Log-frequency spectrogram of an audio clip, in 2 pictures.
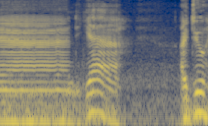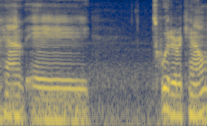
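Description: A man speaks very slowly, with light background noise underneath. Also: ordinary pitch variation. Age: 30s. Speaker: rideshare driver and vlogger. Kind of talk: casual vlog monologue. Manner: halting, many fillers. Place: car. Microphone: phone near.

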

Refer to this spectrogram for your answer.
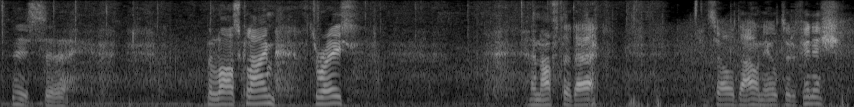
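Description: A man speaks at a fairly slow pace with fairly even intonation, in a dry sound with no echo and noticeable background noise. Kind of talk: casual vlog chat. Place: open country. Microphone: phone near.

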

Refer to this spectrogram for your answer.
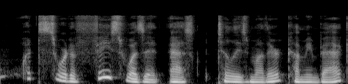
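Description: The pitch moves in a lively way as the text is read aloud in a natural-sounding voice.

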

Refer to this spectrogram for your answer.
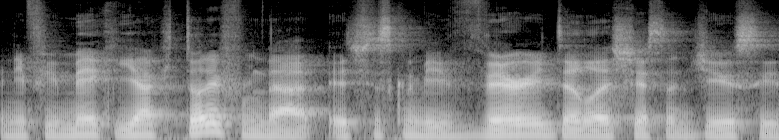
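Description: A man talks at a very fast pace. Behind him, the background stays quiet. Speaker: cooking instructor. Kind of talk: tutorial. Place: kitchen.

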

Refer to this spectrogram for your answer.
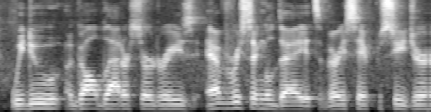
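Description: Moderate pacing from a male speaker. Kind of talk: informational talk to camera. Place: office. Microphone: lapel.

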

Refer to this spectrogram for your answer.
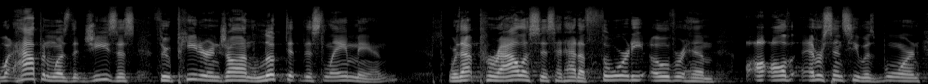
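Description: A man talks at a fairly quick pace in a high-pitched voice. The background is quiet. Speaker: preacher. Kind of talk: church sermon delivered to a live congregation. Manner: energetic, conversational, humorous. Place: church. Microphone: headset.

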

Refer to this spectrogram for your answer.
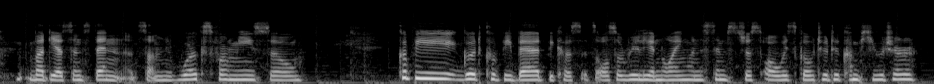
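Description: With music in the background, a woman at a medium pitch speaks at a moderate pace with fairly even intonation. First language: not English. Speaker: video game content creator. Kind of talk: casual voiceover for a game build video. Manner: casual, hesitant with fillers.

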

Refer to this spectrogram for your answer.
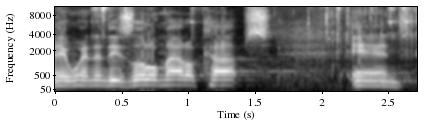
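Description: Fairly slow speech from a man. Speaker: presenter. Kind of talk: lecture. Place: hall.

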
